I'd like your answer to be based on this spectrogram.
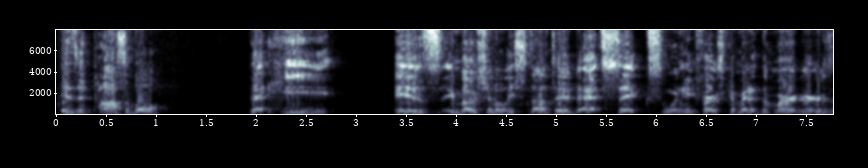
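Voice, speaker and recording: A man's voice: fairly low pitch, fairly bright tone. A man hosting a podcast, talking casually and emphatically in a film discussion. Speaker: podcast host.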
